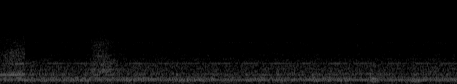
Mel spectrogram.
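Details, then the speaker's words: PC water-cooling pump turned down to about 40% speed to cure vibration: soft steady hum with a few fixed low tones, no rattle or buzzing, maybe slightly louder than before; normal pump hum. "we were actually able to turn down the speeds on the pump all the way down to I think it's at 40%. And now it's it's just humming. It's humming. It might be slightly louder than before."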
